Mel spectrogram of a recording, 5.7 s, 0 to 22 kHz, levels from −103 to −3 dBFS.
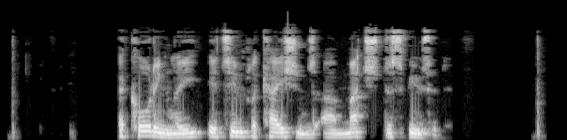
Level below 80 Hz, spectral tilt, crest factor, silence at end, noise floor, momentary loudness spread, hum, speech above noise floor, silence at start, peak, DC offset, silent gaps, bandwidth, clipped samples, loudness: -44 dBFS; -4 dB/octave; 16 dB; 1.3 s; under -90 dBFS; 7 LU; none; over 76 dB; 1.2 s; 0 dBFS; under 0.1%; none; 10 kHz; under 0.1%; -14 LUFS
